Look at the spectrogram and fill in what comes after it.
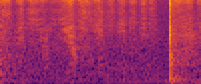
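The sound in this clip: Writing on a board gives a few faint, scratchy strokes and then one sharp tap, all quiet and with no voices.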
